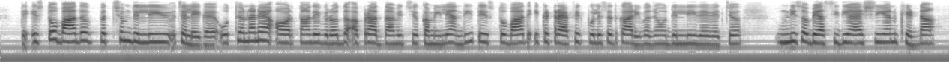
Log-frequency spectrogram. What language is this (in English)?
Punjabi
